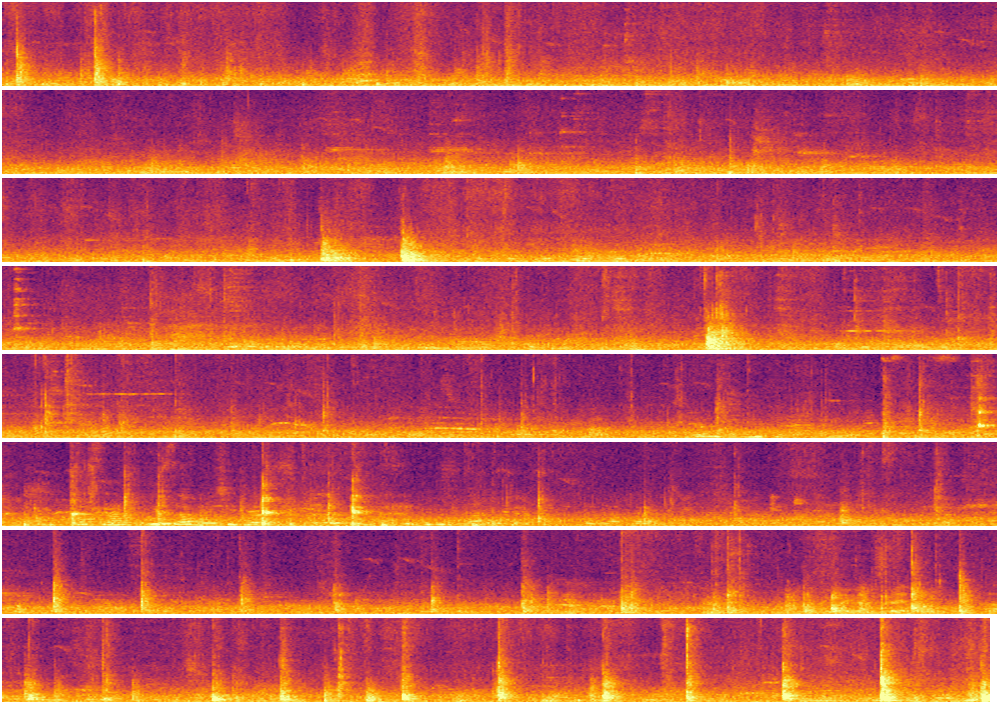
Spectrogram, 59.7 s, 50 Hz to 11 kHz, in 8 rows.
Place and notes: {"title": "Yorkshire Sculpture Park, West Bretton, UK - Entrance to the Yorkshire Sculpture Park", "date": "2015-02-01 14:38:00", "description": "Sitting above the entrance to the Sculpture Park, you can hear some strange metallic sounds as people walk over the metal grating that covers the path.\nRecorded on zoom H4n\nUsed audacity's low-pass filter at 100Hz to reduce wind noise.", "latitude": "53.61", "longitude": "-1.57", "altitude": "134", "timezone": "Europe/London"}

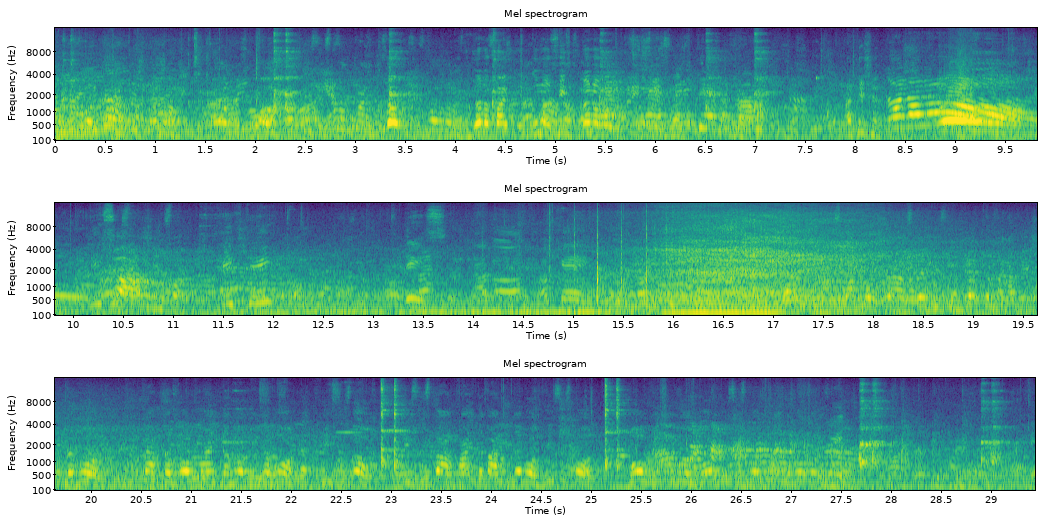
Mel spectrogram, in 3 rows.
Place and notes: {"title": "Montmartre, Paris, France - The Shell Game, Paris", "date": "2016-08-01 18:30:00", "description": "Sounds from the \"shell game\" near Sacre Coeur.\nZoom H4n", "latitude": "48.88", "longitude": "2.34", "altitude": "81", "timezone": "Europe/Paris"}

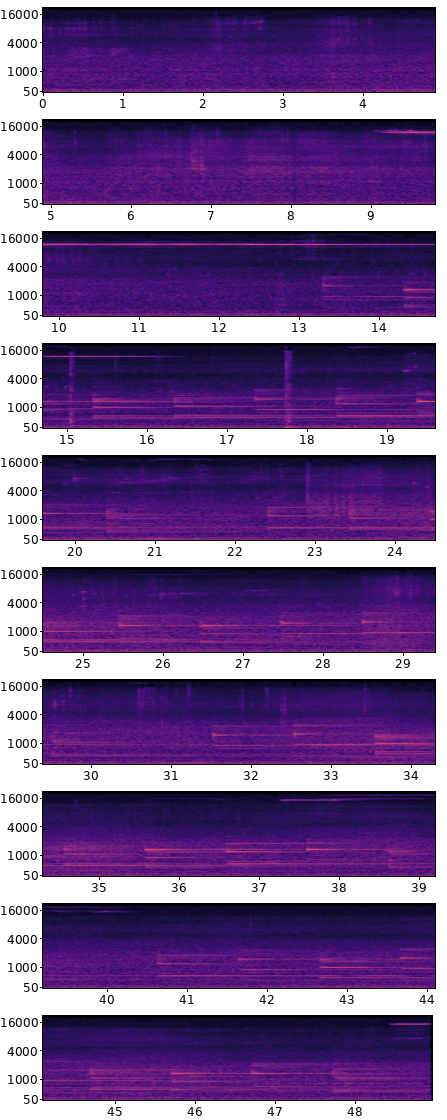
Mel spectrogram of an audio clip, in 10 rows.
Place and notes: {"title": "Bells: St. Anne's Catholic Church, Houston, Texas - St. Anne's Bells at 4pm", "date": "2013-01-12 15:15:00", "description": "Binaural: Heard the bells at 3pm, ate a gut busting meal of Mexican food across the street then set up to record them as they chimed for 4. Restaurant employee carting a trash can on a dolly, plus cars bells and birds.\nCA14 omnis > DR100 MK2", "latitude": "29.74", "longitude": "-95.41", "altitude": "21", "timezone": "America/Chicago"}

